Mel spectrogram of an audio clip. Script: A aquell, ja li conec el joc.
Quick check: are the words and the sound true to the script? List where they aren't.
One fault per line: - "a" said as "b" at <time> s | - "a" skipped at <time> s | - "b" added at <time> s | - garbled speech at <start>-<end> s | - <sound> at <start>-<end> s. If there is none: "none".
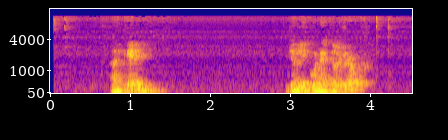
none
